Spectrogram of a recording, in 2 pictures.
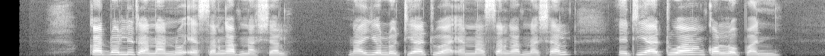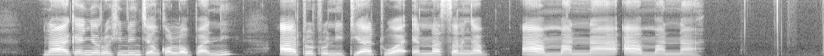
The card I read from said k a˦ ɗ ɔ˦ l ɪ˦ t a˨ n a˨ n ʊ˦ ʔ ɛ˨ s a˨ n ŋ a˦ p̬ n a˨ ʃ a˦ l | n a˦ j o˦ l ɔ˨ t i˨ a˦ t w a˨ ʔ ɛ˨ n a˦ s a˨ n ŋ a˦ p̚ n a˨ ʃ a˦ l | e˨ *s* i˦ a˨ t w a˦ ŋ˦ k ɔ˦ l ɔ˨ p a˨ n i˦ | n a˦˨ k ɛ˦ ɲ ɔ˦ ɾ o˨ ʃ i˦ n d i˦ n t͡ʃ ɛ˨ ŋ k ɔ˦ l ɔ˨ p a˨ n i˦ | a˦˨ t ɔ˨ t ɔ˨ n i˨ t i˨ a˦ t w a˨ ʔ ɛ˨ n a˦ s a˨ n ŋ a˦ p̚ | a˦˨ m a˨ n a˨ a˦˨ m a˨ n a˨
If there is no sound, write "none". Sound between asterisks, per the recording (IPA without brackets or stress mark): t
